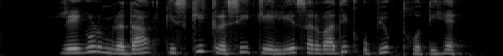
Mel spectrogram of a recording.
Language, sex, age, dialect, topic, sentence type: Hindi, female, 41-45, Hindustani Malvi Khadi Boli, agriculture, question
